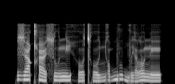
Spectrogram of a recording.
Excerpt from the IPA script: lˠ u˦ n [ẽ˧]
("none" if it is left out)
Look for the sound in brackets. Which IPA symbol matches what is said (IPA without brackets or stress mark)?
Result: ẽ˧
